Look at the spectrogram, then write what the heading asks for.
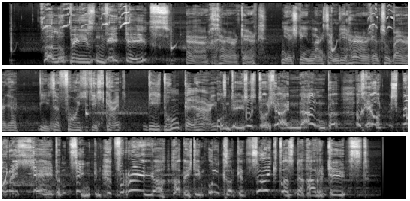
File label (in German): trickstimme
